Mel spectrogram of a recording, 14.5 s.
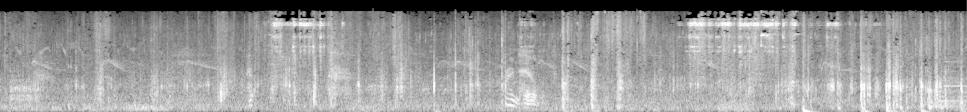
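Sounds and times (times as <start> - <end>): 
horse hooves clip-clopping: 1.0 - 14.4
speech: 7.7 - 8.2.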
